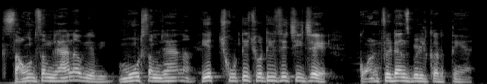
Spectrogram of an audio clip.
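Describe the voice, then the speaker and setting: A man's voice: on the high side, fairly quick. A young Indian man giving an exam-prep English grammar lesson, coaxing students to repeat words after him and correcting their pronunciation. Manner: animated, coaxing, drills pronunciation with repetition. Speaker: English teacher.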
